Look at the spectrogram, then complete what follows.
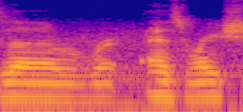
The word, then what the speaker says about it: Ra's al Ghul: Casted Liam Neeson as Ra's al Ghul. Called him Roz for some reason. Yeah, which I wouldn't be shocked if Roz is technically the actual pronunciation, but I don't care. Ra's sounds way cooler.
